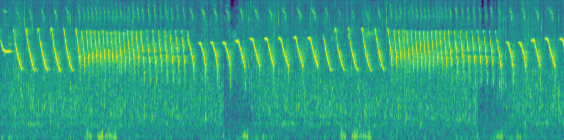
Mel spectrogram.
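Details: Loud, sustained canary song meant to prompt silent canaries to sing: repeated cycles of fast descending sweeps and dense rattling trills, roughly four notes per second, without pause.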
